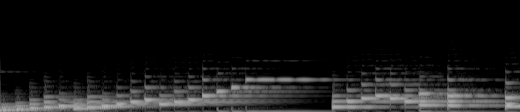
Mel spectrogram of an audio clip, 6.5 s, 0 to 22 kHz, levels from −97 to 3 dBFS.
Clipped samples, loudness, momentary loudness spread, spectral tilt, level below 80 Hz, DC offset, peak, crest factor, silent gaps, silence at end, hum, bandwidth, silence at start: under 0.1%; -38 LUFS; 11 LU; -13.5 dB/octave; -62 dBFS; under 0.1%; -22 dBFS; 16 dB; none; 0 s; none; 2.5 kHz; 0 s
